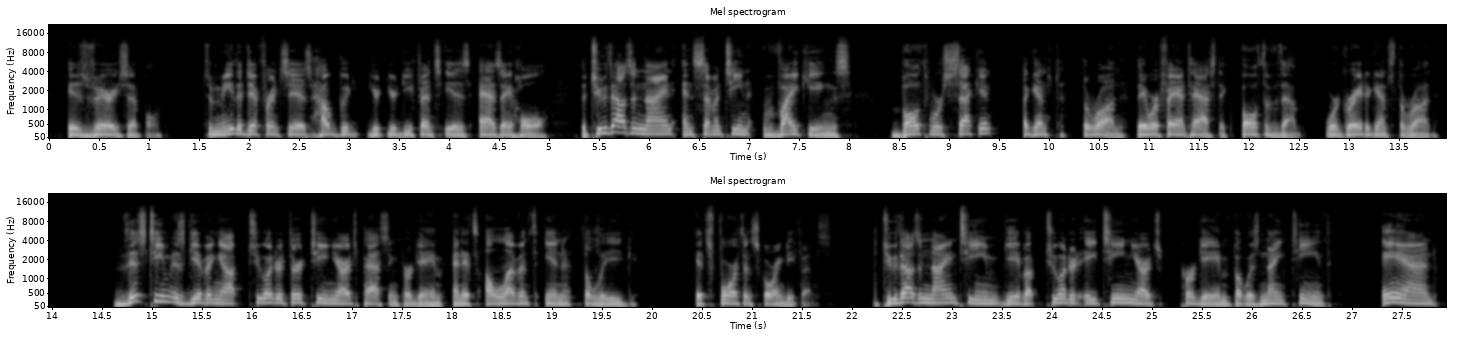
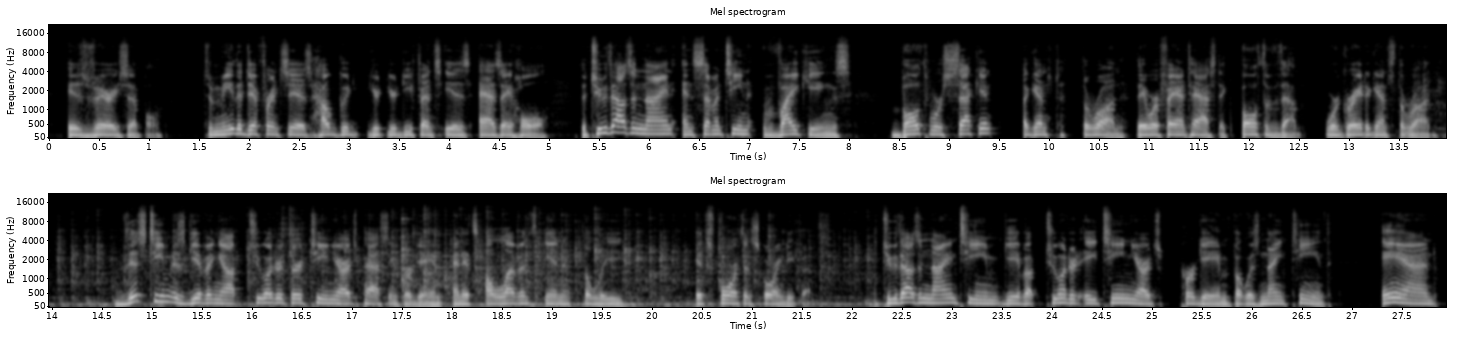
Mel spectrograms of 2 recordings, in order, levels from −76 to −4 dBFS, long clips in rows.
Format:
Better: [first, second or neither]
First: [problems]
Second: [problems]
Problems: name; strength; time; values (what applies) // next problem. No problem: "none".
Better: first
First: none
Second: keyboard typing; noticeable; from 14 to 22 s; peak 8 dB below the speech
